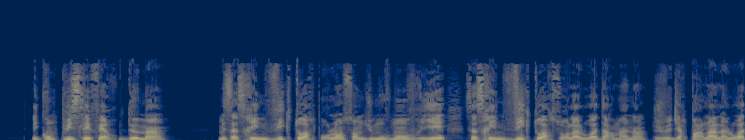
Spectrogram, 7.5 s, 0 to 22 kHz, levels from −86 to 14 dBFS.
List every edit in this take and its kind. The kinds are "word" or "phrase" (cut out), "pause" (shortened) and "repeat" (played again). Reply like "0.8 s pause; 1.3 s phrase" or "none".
1.1 s word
